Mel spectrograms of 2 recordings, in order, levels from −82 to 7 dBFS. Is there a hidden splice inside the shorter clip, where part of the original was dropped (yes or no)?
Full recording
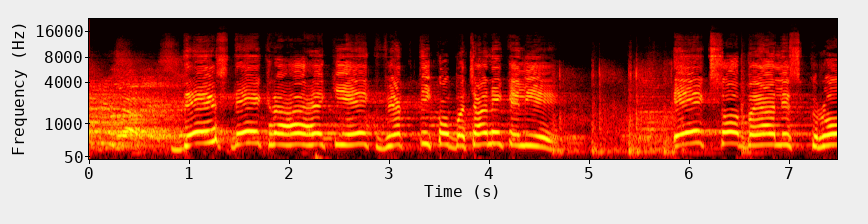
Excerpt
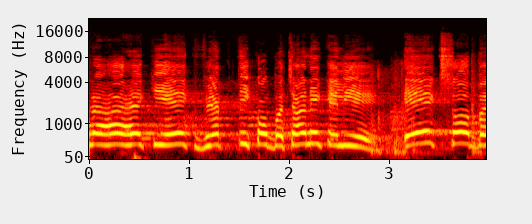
yes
